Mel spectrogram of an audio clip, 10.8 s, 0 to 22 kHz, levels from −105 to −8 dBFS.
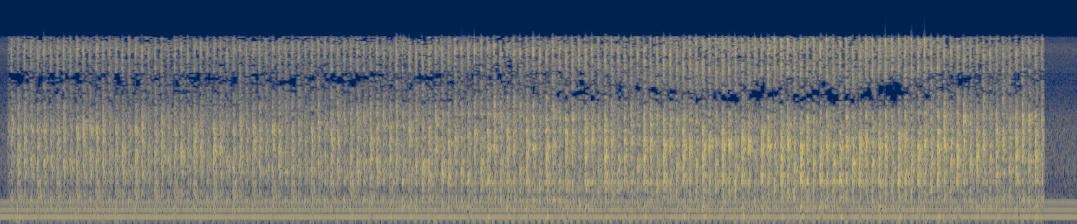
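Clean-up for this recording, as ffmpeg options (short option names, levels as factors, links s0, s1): -af "bandreject=f=129.8:t=h:w=4,bandreject=f=259.6:t=h:w=4,bandreject=f=389.4:t=h:w=4"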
